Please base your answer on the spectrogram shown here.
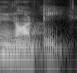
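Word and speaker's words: knotty: पढ़ते क्या है इसको के यहां पर साइलेंट हो जाता है पढ़ते हैं नॉटी एन से पढ़ते हैं क्लियर है तो एन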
